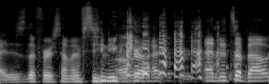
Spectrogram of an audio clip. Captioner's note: laughs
